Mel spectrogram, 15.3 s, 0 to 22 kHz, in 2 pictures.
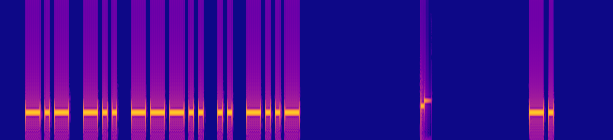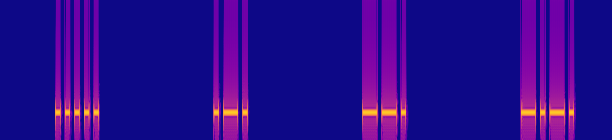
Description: Morse code, heard as a keyed tone, about 20 wpm, spaced as for 9 wpm, 700 Hz. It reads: KD8IX N5RGC
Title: USA Call Signs - 5 Characters - 8x Character Spacing - 20wpm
